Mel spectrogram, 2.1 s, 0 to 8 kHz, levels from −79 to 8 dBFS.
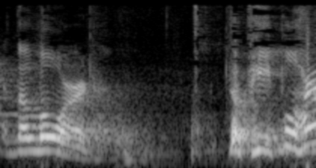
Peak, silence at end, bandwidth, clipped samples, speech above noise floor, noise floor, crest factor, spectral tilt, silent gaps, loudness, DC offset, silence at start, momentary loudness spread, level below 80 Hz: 0 dBFS; 0 s; 7.6 kHz; under 0.1%; 29 dB; -41 dBFS; 14 dB; -5.5 dB/octave; none; -14 LUFS; under 0.1%; 0 s; 9 LU; -54 dBFS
